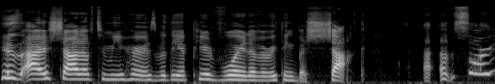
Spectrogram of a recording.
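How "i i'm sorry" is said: squeaky, very high voice. A narrator reads a shocked man's apology as he squeaks it out. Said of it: "He squeaked out".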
